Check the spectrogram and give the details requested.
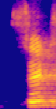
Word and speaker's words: Tsetse: Tsetse, सिर्फ ये T silent होता है.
